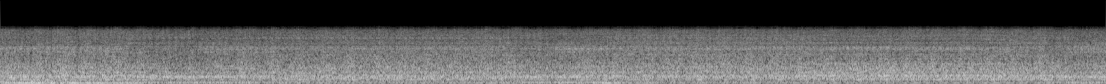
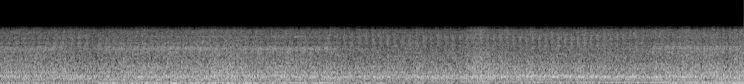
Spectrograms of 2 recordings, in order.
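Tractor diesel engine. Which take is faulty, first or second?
second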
